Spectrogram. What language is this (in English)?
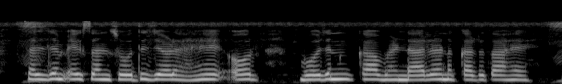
Hindi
